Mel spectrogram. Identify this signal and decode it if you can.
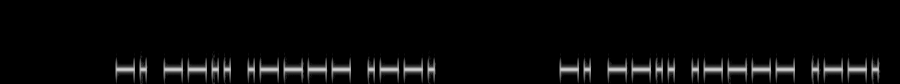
Morse code, heard as a keyed tone, about 20 wpm, 700 Hz. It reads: NZ1P NZ1P
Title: USA Call Signs - 4 Characters - Repeated 3x - 20wpm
